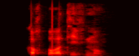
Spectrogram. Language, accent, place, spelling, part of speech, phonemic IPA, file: French, France, Lyon, corporativement, adverb, /kɔʁ.pɔ.ʁa.tiv.mɑ̃/, LL-Q150 (fra)-corporativement.wav
- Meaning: corporately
